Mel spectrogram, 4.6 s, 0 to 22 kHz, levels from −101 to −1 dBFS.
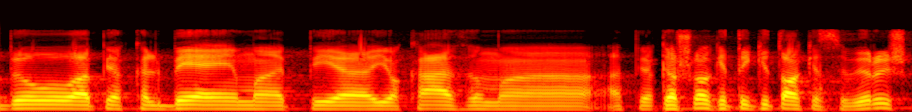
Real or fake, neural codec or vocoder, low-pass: real; none; 7.2 kHz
